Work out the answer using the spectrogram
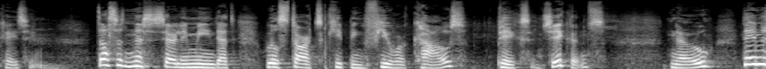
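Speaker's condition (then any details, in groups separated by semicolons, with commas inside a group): No condition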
